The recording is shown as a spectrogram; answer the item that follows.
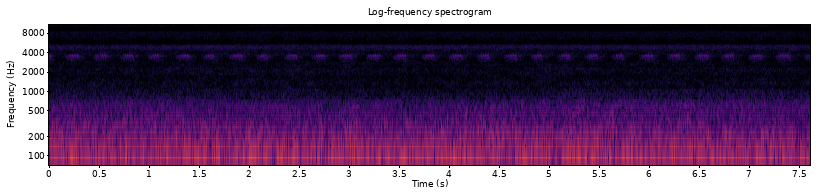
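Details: Cricket chirps used as a sleep sound from pure nature, a thin high pulse ticking regularly around four times a second, layered over constant low-pitched environmental noise.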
